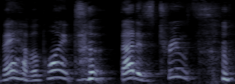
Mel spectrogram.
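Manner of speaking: high, loud, laughing admission; laughing concession. Retold or imitated. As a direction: concede it emphatically through laughter. Retold amused agreement with billboards.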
